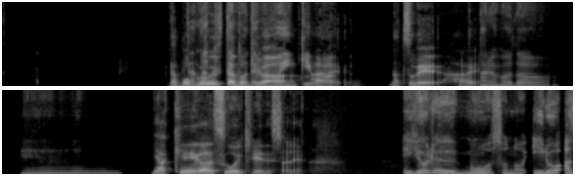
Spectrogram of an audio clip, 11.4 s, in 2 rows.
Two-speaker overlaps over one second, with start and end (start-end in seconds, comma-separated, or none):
1.8-3.4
